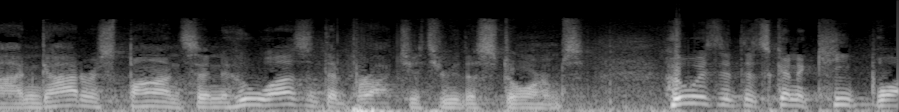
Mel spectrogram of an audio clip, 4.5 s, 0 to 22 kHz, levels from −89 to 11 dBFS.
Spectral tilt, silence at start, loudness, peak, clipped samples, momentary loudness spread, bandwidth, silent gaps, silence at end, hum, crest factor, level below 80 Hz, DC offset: -7.5 dB/octave; 0 s; -17 LUFS; 0 dBFS; under 0.1%; 7 LU; 10.5 kHz; none; 0 s; none; 16 dB; -26 dBFS; under 0.1%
